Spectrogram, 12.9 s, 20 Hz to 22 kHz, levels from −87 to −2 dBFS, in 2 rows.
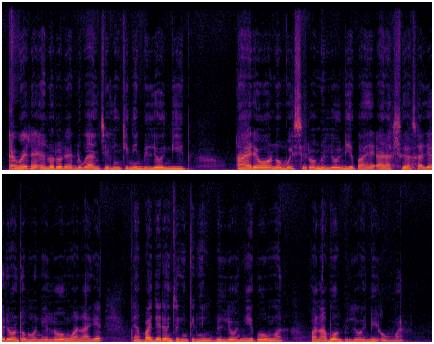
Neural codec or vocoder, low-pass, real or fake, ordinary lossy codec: codec, 44.1 kHz, 3.4 kbps, Pupu-Codec; none; fake; none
